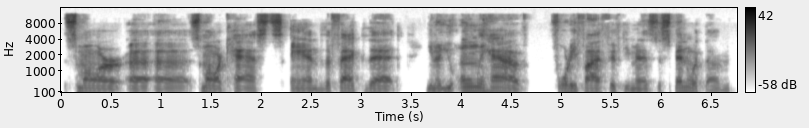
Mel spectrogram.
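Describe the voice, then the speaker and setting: A man on a podcast panel giving casual analysis, halting and repeating words as he builds his point. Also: medium pitch, steady tone, no echo, clean studio sound.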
